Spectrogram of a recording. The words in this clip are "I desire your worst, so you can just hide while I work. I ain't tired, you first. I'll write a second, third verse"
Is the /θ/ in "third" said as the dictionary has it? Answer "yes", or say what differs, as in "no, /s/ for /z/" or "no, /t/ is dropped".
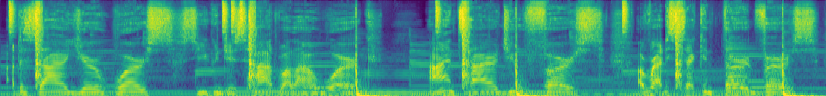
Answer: yes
